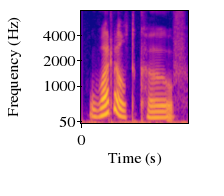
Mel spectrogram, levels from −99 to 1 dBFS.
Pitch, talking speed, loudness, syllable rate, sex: 195 Hz, 170 wpm, -18 LUFS, 3.3 syllables/s, female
